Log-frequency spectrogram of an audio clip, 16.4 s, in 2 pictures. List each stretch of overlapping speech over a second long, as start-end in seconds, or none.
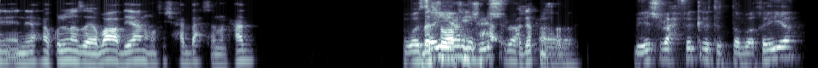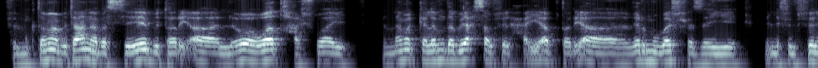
4.2-5.7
